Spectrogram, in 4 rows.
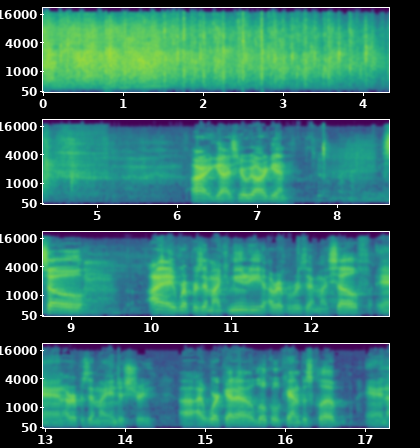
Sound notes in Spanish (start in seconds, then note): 3.3 Aplausos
